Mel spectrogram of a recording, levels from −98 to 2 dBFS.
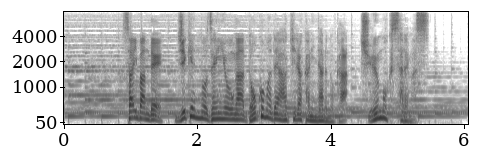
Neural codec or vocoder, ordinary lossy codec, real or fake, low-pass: none; none; real; none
